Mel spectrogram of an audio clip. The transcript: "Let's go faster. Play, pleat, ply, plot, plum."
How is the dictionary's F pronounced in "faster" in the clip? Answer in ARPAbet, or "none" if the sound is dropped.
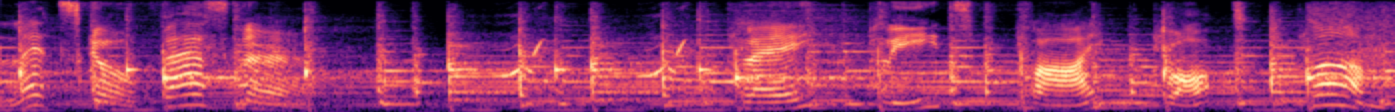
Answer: F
